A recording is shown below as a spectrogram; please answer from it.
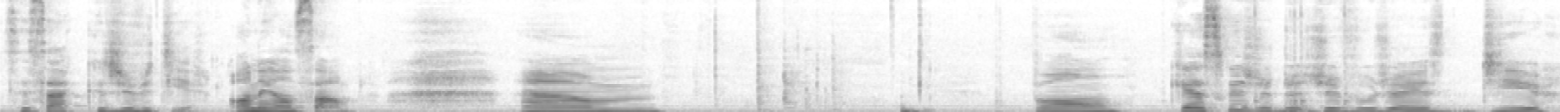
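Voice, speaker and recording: A woman with a Cameroonian-American accent speaks slowly in a fairly high voice, stopping often to hunt for words. She addresses her viewers in a friendly, self-deprecating tone. A faint hum sits behind her. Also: fairly even intonation, fairly bright tone. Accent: Cameroonian-American French. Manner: hesitant, searching for words, many fillers. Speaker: vlogger. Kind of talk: casual chat to viewers. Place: home.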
